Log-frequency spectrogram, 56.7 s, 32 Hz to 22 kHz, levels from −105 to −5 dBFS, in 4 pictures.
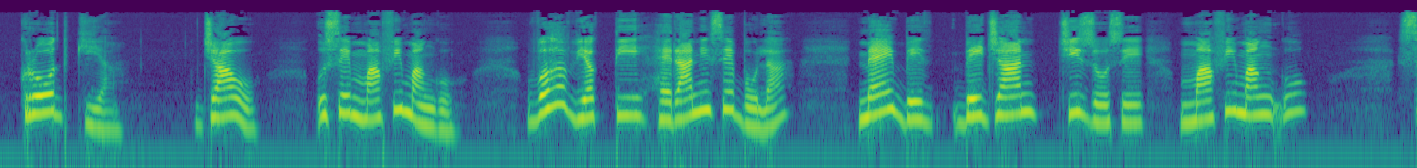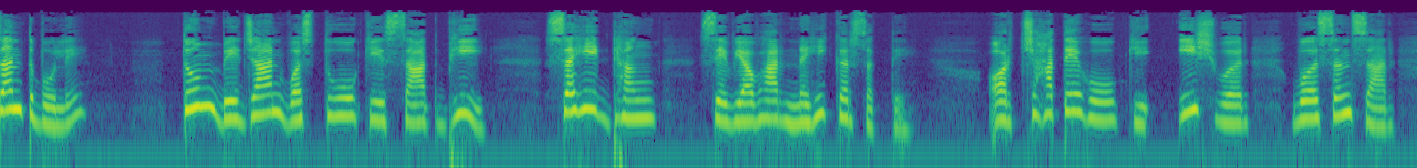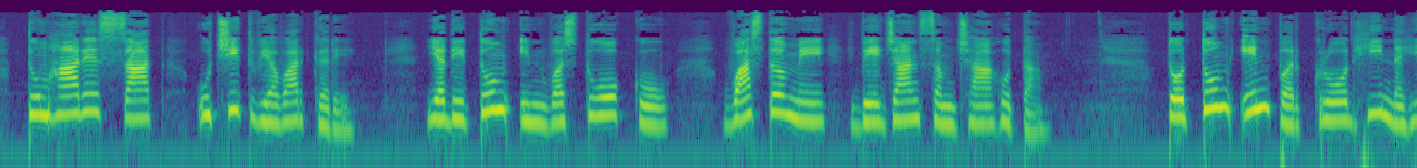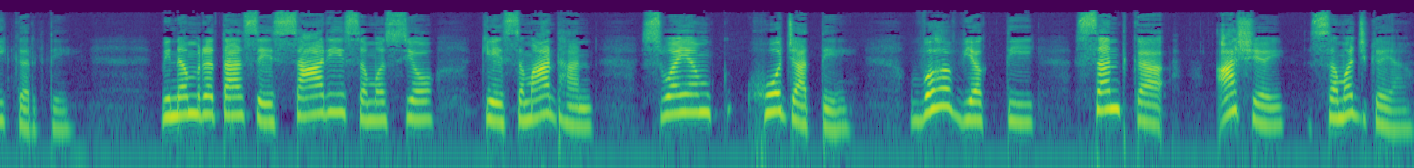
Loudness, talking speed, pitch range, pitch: -21 LUFS, 85 wpm, 185-260 Hz, 220 Hz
